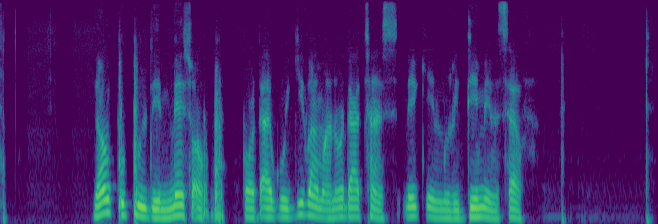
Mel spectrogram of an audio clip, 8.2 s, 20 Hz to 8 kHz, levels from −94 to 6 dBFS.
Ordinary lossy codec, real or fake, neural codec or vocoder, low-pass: none; fake; codec, 16 kHz, 8 kbps, FunCodec, trained on Chinese and English, 25 frames a second; none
